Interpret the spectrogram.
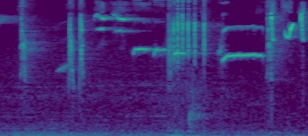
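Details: Songbird kept by Indonesian bird-song hobbyists, praised for its rich voice, gives sharp chirps and long thin whistled notes, some held flat and high, others rising, with brief pauses between phrases.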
